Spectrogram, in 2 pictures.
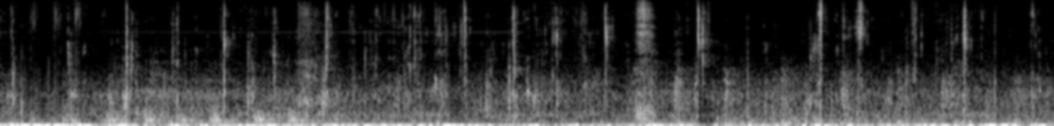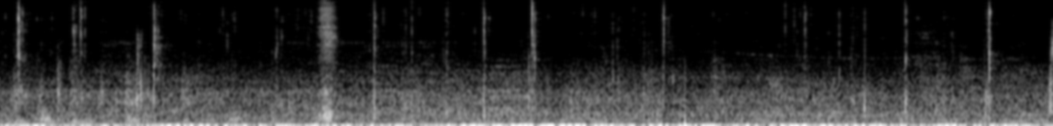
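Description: Close-miked chewing and biting of soft bread filled with red beans under a sesame-seed crust: wet mouth sounds with many irregular sharp clicks and crackles.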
